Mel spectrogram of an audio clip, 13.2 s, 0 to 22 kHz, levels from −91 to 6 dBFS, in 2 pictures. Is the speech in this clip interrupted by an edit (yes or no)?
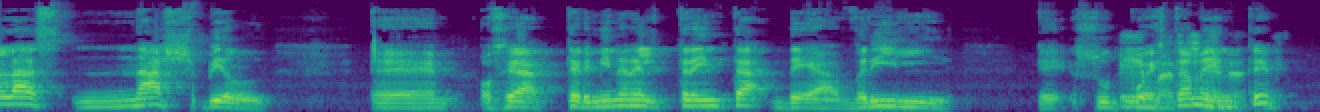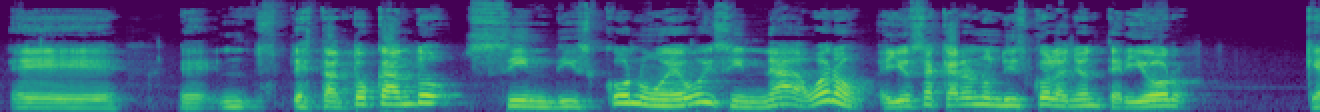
no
